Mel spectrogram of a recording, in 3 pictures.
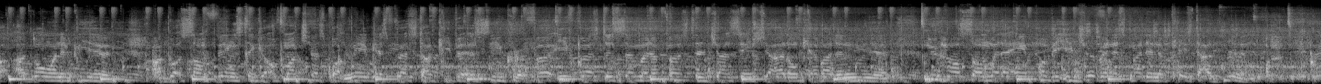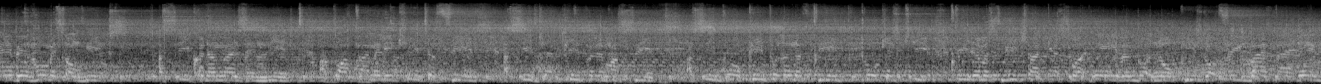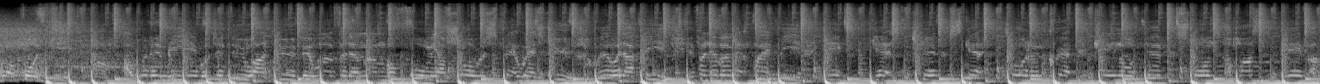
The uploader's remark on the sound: live from Elrow at The Drumsheds, London.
